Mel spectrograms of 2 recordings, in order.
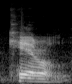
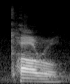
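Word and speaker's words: Carol: كارل كارول مع العلم ان ينطق اسمها كيرول وليس كارول هو المشكله ذي الشخصيتين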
